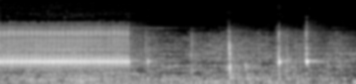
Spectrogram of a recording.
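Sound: telephone ringing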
